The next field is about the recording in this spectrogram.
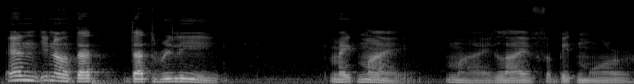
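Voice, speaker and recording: A man's voice: fairly low pitch, takes it slowly, a little hiss or hum. A man with a Mexican Spanish accent, a native Spanish speaker and opera tenor, talking reflectively as a guest in a casual interview. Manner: reflective, acts out quoted voices.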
